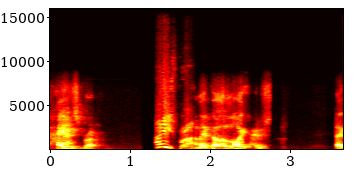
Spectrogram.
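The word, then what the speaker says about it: Happisburgh: Iceberg no it's not it's pronounced hayesboro I was gonna say I was gonna say um Hasbro another's pronounced Hayes bro they've got a lighthouse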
